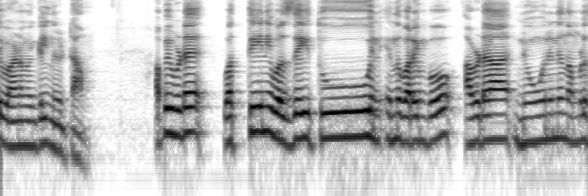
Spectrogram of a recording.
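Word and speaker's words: وَالزَّيْتُونِ: അതിന് തൊട്ട് മുമ്പ് നീട്ടലാണല്ലോ, സൈത്തൂ എന്നുള്ള ആ ഒരു നീട്ടലാണ്. അപ്പോൾ നമ്മളായിട്ട് സുക്കൂനിട്ട് ഒരു പാരായണം അവിടെ അവസാനിപ്പിക്കുന്നു, അതിൻ്റെ തൊട്ട് മുമ്പ് നീട്ടലാണ്. ആ നീട്ടൽ 6 ഹർക്കത്തിൻ്റെ ദൈർഘ്യം വരെ നീട്ടാം. അതാണ് മദ് ആരിദ്.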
